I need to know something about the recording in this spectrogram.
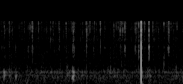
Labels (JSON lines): {"label": "ambient", "recorder": "HydroMoth"}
